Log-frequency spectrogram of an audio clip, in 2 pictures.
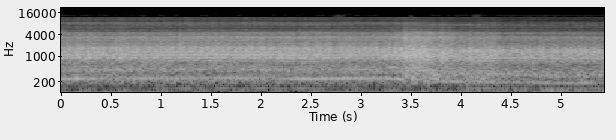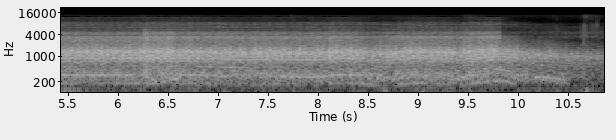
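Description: A simulated truck engine drones while cruising.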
